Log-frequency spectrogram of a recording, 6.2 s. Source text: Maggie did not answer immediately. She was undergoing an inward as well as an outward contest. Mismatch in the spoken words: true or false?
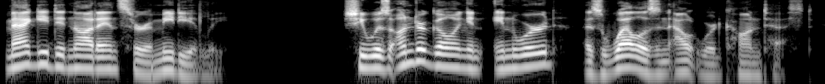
false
